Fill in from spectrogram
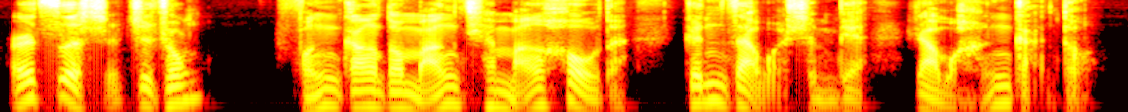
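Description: Husky man telling a ghost story. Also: on the low side, big pitch swings, moderate pace, no room sound, studio quality. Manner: suspenseful, dramatic storytelling. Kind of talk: first-person ghost story narration.

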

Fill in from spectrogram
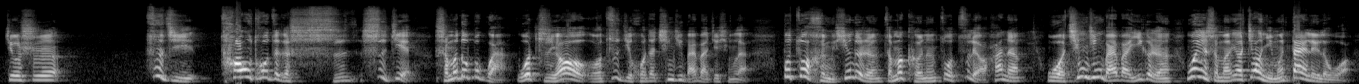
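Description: A man retells a classic novel and stops to explain it, often posing rhetorical questions. His voice is bright and slightly husky. His pitch moves very expressively. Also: wildly swooping pitch, brisk. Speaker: narrator and commentator reading a classic novel. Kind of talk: storytelling with commentary.

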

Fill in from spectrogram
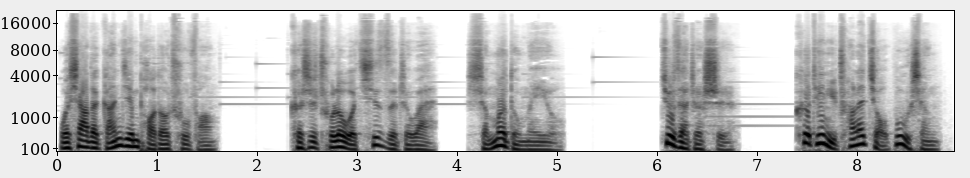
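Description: A man narrating a first-person ghost story in a measured, calm storytelling manner. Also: medium pitch, breathy edge, dry recording.

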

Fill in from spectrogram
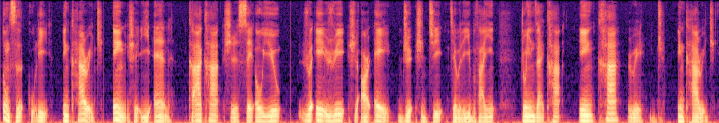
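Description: A man teaching English vocabulary, slowly spelling out each word's letters and sounds. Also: on the low side, lively intonation, dark tone, dry recording. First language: Chinese. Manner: slow, deliberate spelling-out of word sounds. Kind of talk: vocabulary phonics lesson.

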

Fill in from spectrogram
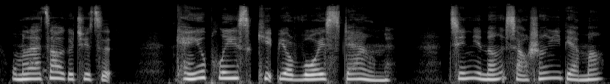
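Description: Bright-voiced woman teaching English words. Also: a little high, dry recording, studio quality. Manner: spells words letter by letter and reads slowly. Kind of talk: vocabulary lesson.

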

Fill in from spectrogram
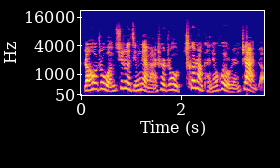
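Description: A woman's voice: a little high, big pitch swings, racing, a bit bright. A woman chatting casually, rambling through a story with many fillers.

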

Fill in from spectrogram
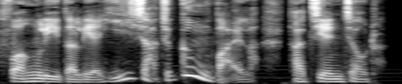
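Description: A man narrating a scripted story in a lively, dramatic way. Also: on the low side, brisk, breathy edge, no echo, faint music behind.

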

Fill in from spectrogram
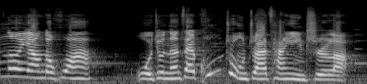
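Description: A woman voicing an eager, impatient little male frog in a children's storybook, exclaiming with bouncy excitement. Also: high-pitched, moderate pace, faint music behind, voice pushed up.

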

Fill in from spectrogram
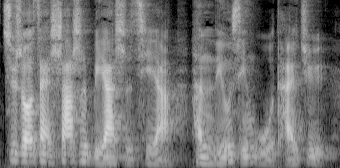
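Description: A young male teacher with a very bright, forceful voice, sitting a little low in pitch. He leads a lively scripted language lesson and says each key phrase twice, slowly and carefully, so learners can repeat it. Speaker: English teacher.

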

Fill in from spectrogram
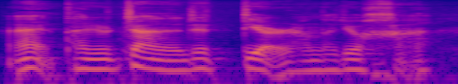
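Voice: mid-range voice, steady tone, brisk. A storyteller, casually retelling a cartoon episode in a chatty way, full of interjections. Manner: chatty, frequent "哎" interjections, chuckles at own jokes.

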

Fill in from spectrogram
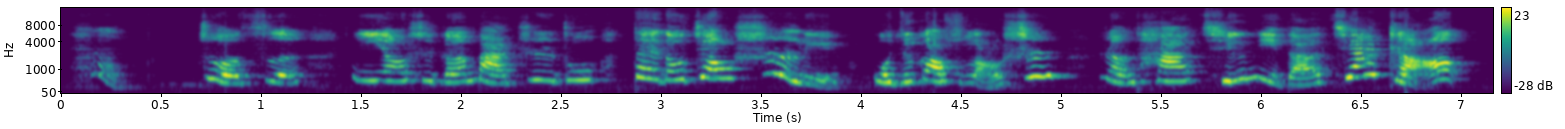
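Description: A woman voicing a bossy schoolgirl who scolds a classmate in a rapid, indignant rush. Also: very high voice, sing-song, pushed and bright, voice pushed up, exaggerated voice. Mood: indignant scolding.

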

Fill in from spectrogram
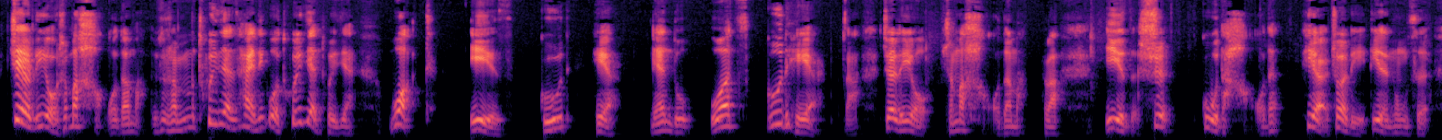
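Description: Male English tutor, chatty, a touch high, lively pitch, drills phrases slowly. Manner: explains in Mandarin, repeats English phrases slowly; lively, chatty, asks "是吧" often. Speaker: English teacher. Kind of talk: spoken English lesson in Mandarin.

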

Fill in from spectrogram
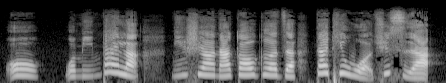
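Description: A frightened little puppet boy speaks up in a high, tearful, pleading voice that leaps up and down, a woman putting him on as she reads the story. The sound is close and dry. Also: big pitch swings, moderate pace, a bit bright, no echo. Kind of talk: storybook reading.

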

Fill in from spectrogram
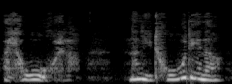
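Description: A woman's voice: a little high, normal speed, mellow, husky. A woman voicing a nervous, chatty old village man in a children's story, homely and flustered.

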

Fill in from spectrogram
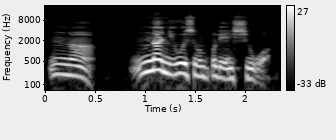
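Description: A woman voicing a sharp-tongued young woman who questions and teases pointedly. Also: medium pitch, very animated, moderate pace, no echo, clean studio sound. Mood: suspicious. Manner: pointed, teasing.

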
